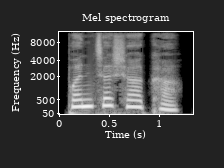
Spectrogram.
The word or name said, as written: ಪಂಚಶಾಖೆ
